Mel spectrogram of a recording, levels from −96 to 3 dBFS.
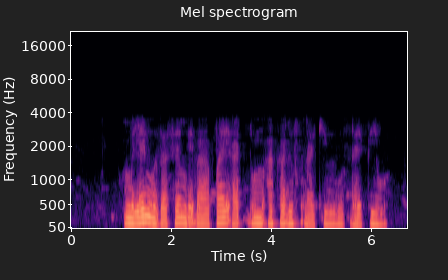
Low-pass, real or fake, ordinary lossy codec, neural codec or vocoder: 3.6 kHz; real; AAC, 24 kbps; none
